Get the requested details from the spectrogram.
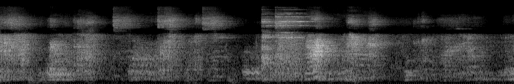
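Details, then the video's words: Sealyham Terriers, more than one, playing or fighting: rough, noisy growls and snarls in uneven bursts with yappy barks mixed in, steady busy scuffling throughout. "Pipier Sealyham Terriers - play or fight"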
